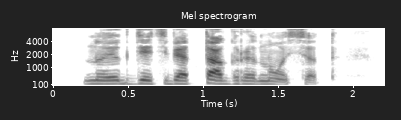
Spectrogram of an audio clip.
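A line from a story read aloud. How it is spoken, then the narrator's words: Irritated, through teeth. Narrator (Russian): раздраженно процедил Хантабесир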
